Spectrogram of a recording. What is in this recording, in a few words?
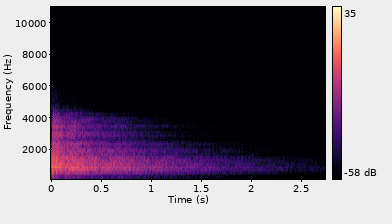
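Snare Fx 140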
